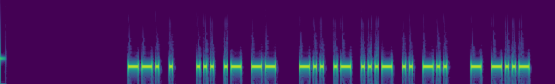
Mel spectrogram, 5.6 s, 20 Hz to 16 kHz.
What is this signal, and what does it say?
Morse code, heard as a keyed tone, about 34 wpm, 700 Hz. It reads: GE SAM DAVID TX
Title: K1USN SST QSO Practice - 35wpm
